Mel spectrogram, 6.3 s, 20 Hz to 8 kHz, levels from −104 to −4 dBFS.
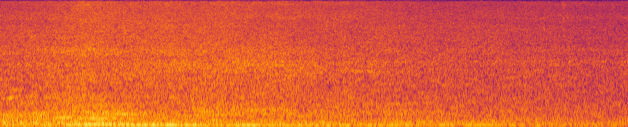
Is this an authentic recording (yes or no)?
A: yes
